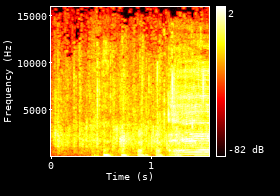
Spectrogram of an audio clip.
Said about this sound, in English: Yeah, there's a lot of applause.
